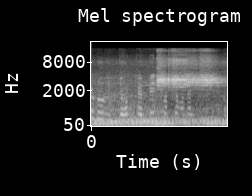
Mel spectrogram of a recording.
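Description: A vehicle horn sounds one steady, high-pitched blast of about a second, starting halfway through, over a woman talking.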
